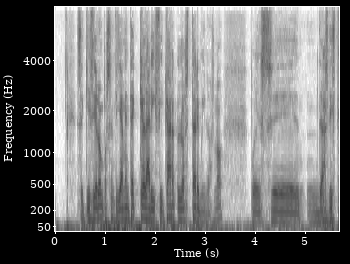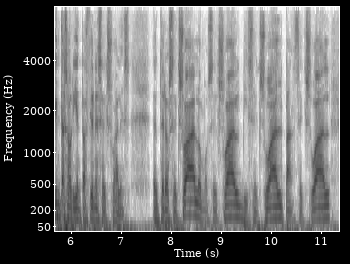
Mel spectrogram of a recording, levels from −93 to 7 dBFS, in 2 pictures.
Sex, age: male, 40-59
